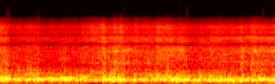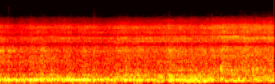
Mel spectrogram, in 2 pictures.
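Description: Loud, steady rumble and roar of a freight train rolling along, heard from a rider's spot on the end platform of a covered hopper car.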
